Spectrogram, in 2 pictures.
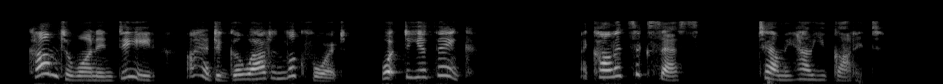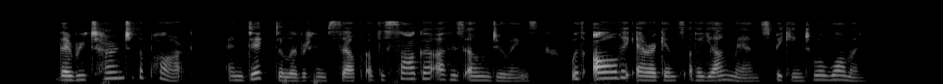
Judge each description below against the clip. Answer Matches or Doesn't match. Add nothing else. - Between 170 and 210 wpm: Matches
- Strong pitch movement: Matches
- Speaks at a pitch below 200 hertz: Doesn't match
